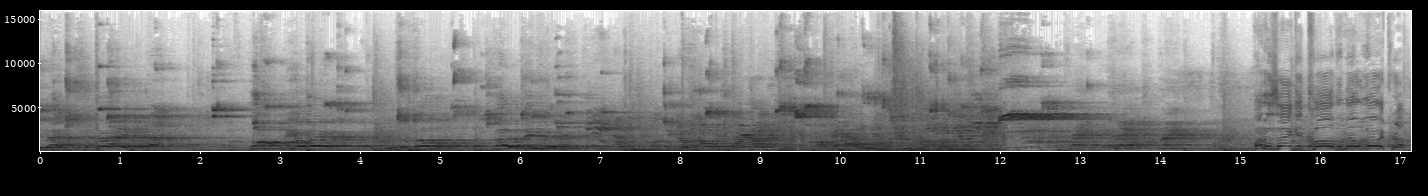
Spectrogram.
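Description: Basketball game in a gym: a ball bouncing on the hardwood court amid players' and spectators' shouts, echoing in the large hall.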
